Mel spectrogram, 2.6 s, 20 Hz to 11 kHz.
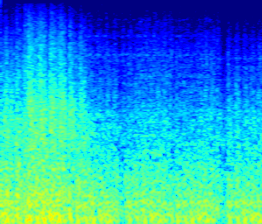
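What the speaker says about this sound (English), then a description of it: "B-26B Marauder going to now be strafing this infantry" Gunfire from a B-26B Marauder strafing infantry in the Steel Division: Normandy 44 war game, a dense, continuous roar of rapid shots and rumbling impacts, loud and sustained throughout with no talk.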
